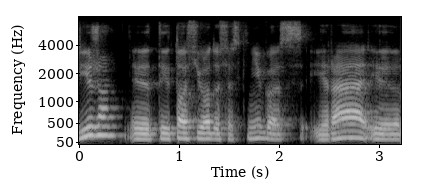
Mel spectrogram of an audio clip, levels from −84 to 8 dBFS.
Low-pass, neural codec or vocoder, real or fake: 7.2 kHz; none; real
